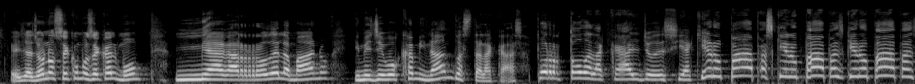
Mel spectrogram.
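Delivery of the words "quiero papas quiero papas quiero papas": put-on child's tantrum screaming, higher. Retelling a childhood tantrum in the town square: imitating a child's tantrum shout. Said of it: "y gritaba".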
